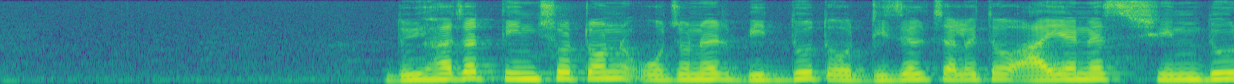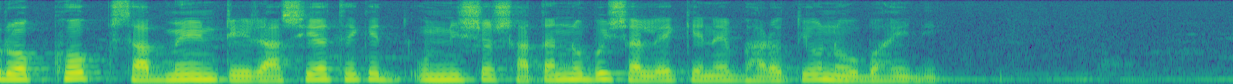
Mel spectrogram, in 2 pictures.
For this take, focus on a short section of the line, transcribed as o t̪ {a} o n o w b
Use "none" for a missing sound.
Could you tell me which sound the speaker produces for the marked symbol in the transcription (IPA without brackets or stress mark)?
i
